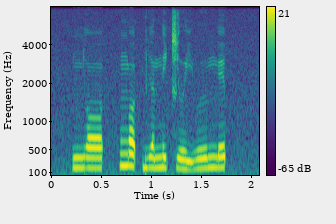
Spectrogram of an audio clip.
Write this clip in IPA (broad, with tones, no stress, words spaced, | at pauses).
ɲɔː˧t̚ | ŋɔː˥˨t̚bi˧ə̯ni˧˥ t͡ɕɯː˧˩jʋɯː˧˥ ŋe˧˥p̚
